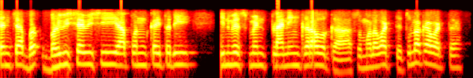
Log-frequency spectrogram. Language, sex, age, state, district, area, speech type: Marathi, male, 45-60, Maharashtra, Nanded, urban, conversation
